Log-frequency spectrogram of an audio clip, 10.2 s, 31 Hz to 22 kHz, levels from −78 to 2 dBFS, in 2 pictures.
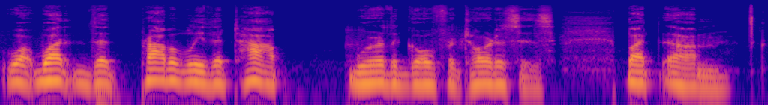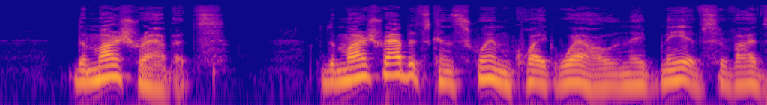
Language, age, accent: English, 60-79, American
